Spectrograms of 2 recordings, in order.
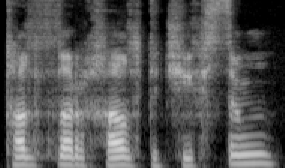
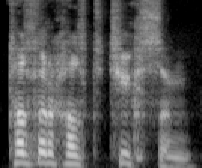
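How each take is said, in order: First: Tazarhaztchiksung stretched out so every vowel is heard; slowly. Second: Tazarhaztchiksung rattled off quickly, vowels nearly dropped; Mongolian pronunciation. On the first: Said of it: "especially slowly". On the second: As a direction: say Tazarhaztchiksung as one fast cluster. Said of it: "You might want to say something like". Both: Shown as a demonstration.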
